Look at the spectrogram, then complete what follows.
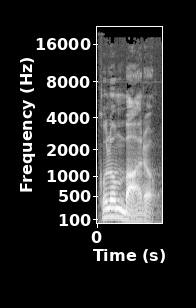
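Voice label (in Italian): "colombaro", dialettale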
